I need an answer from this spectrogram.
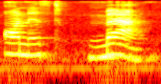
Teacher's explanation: the H in honest is silent so the word starts with a vowel sound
